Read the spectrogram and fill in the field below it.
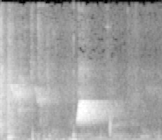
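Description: A bird flies overhead inside the Victoria Serre greenhouse, its wings giving a few soft, irregular flaps against a quiet hum, with a brief thin high note partway through.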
